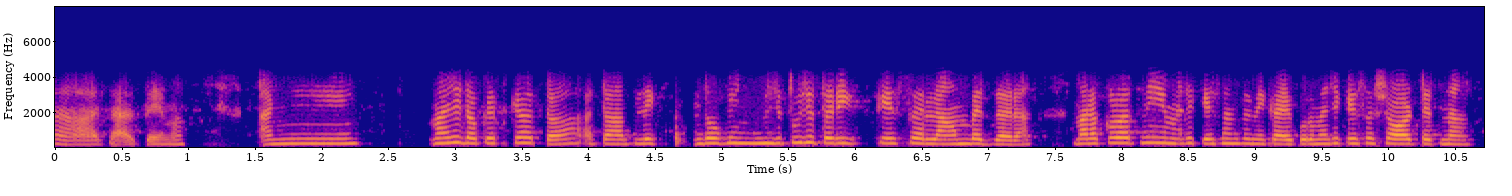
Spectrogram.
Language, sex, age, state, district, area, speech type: Marathi, female, 18-30, Maharashtra, Ahmednagar, urban, conversation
